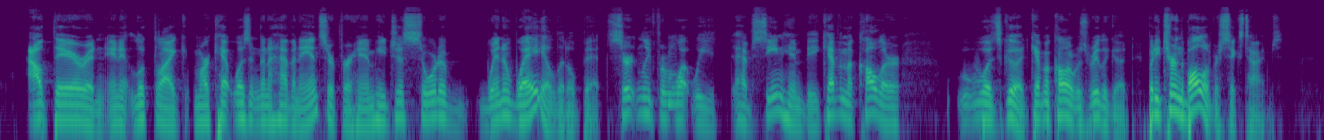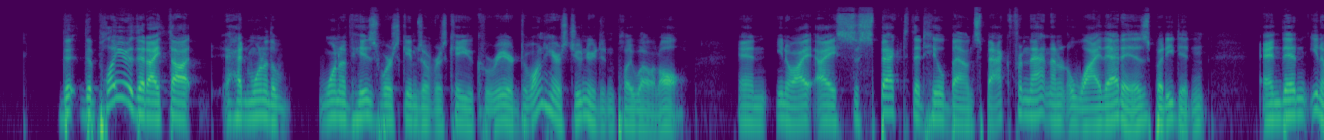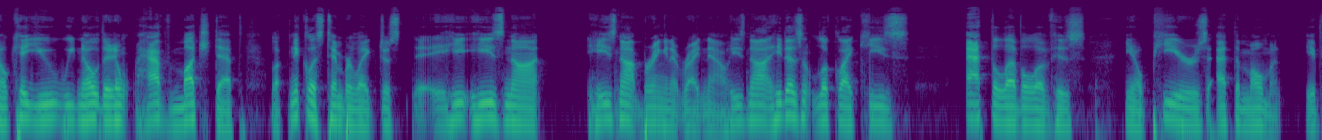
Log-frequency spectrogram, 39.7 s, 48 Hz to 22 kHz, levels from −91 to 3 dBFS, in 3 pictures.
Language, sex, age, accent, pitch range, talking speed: English, male, 30-49, American, 100-125 Hz, 215 wpm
